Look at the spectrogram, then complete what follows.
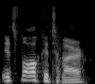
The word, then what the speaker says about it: Hvakaltar: Eric was like, "Yeah, it's Volcatar," and I was like, "Oh, okay, yeah." And I'm like, if you're gonna spell the name Hvakaltar, you're not really expecting people to pronounce it correctly.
